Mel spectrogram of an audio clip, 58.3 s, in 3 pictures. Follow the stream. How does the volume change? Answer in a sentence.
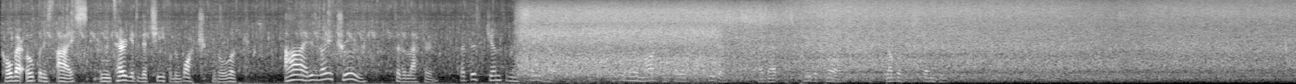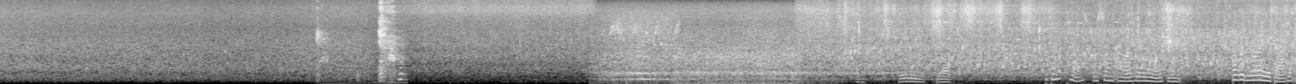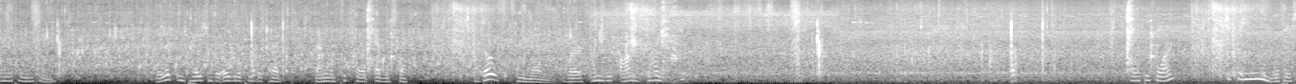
The loudness of the stream goes up.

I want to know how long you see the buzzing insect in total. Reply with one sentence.
The buzzing insect can be heard for 30 seconds in total.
